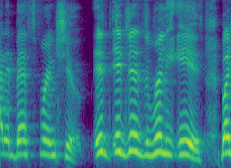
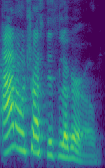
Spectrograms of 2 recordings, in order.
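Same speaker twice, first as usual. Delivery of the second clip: ordinary talk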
